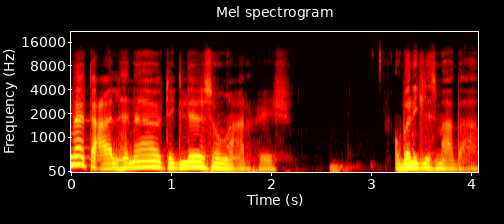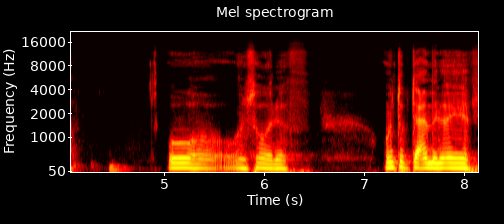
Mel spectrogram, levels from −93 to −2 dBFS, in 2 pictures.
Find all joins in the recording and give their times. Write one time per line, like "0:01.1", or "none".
none

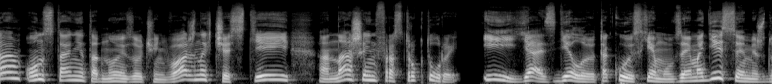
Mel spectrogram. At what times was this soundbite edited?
none

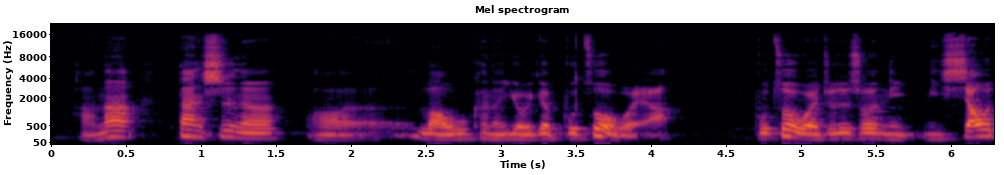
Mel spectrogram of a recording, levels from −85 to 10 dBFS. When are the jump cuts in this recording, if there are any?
none

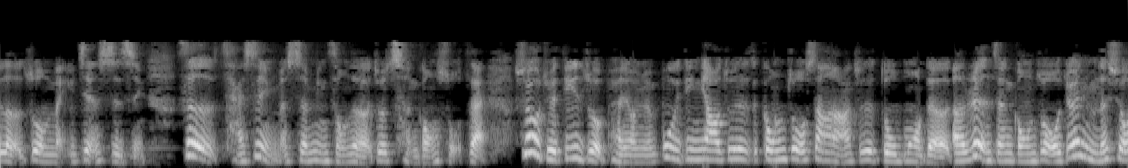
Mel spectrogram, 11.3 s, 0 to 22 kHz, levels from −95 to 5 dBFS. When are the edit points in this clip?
none

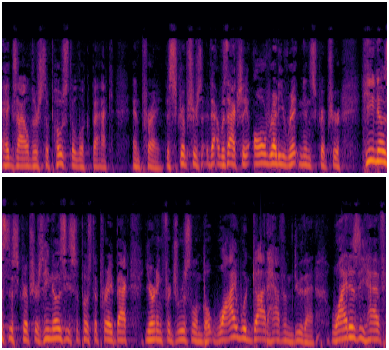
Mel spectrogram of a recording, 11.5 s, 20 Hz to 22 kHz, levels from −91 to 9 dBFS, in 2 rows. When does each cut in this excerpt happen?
none

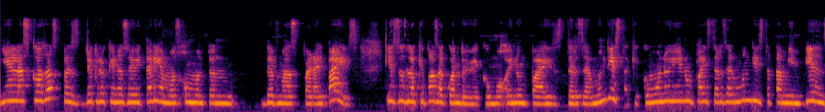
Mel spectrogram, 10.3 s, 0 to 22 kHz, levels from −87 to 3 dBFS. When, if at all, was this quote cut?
0:03.4
0:05.8

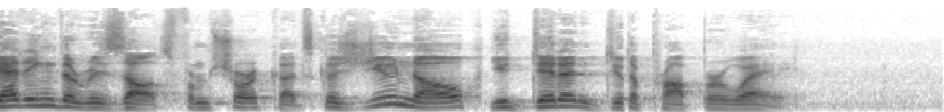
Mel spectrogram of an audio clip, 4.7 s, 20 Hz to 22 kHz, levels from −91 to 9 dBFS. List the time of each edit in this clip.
0:02.4
0:03.1

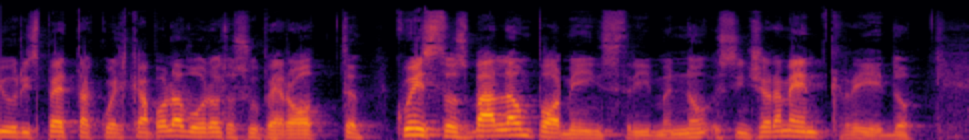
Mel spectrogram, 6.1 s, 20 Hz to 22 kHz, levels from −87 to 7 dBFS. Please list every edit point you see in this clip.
0:01.4
0:02.4
0:03.5
0:05.2

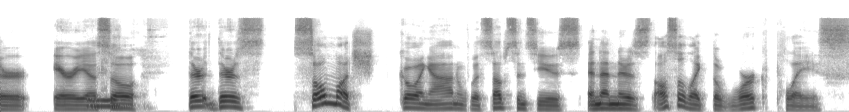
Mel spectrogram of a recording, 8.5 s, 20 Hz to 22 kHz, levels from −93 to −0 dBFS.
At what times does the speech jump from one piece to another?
0:04.6

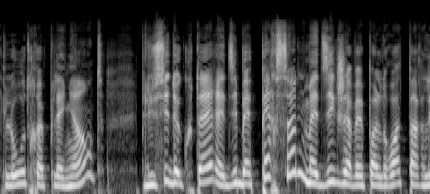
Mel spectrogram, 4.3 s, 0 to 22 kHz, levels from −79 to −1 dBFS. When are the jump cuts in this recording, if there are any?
0:01.2

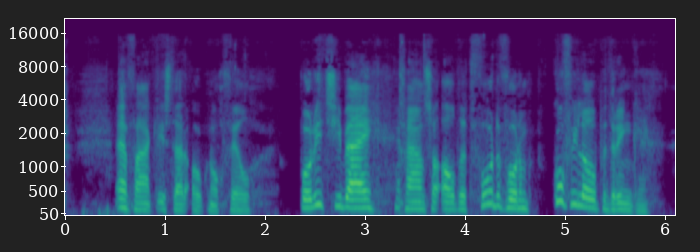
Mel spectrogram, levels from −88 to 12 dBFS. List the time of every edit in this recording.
0:02.1
0:03.3
0:04.7

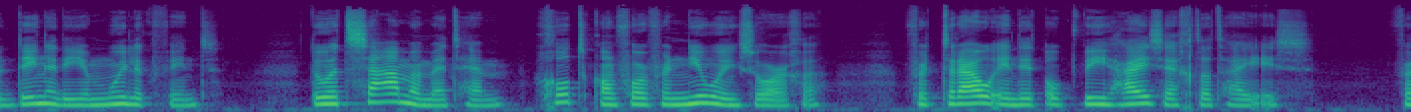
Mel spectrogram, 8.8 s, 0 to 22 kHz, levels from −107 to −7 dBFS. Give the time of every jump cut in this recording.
0:03.2
0:06.5

